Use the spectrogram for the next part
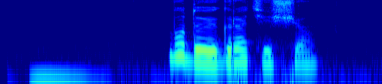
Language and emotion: Russian, neutral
